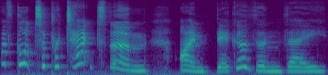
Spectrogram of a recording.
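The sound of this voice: In a put-on character voice, a woman speaks at a fairly slow pace with a fairly bright tone, a fairly high pitch and very wide pitch swings.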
